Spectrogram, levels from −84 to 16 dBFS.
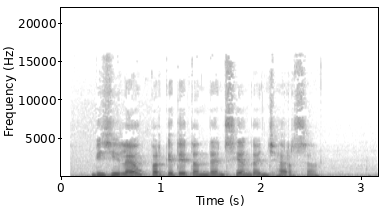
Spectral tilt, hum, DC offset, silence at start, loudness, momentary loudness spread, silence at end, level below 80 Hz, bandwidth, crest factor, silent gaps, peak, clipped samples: -5.5 dB/octave; none; under 0.1%; 0.1 s; -28 LUFS; 10 LU; 0 s; -50 dBFS; 16 kHz; 16 dB; none; -12 dBFS; under 0.1%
